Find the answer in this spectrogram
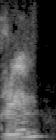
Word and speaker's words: Brim: by Our Guest Dr Brim yeah am I pronouncing it right correct all right by many many variations of of bream but you got it right yeah yeah Evelyn is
